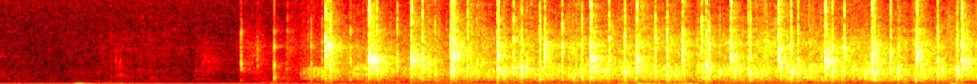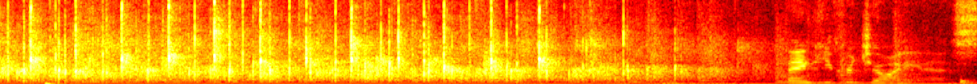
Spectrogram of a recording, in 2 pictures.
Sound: applause

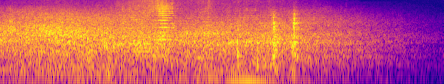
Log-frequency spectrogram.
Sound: train passing

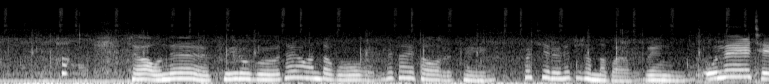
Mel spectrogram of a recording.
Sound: haha

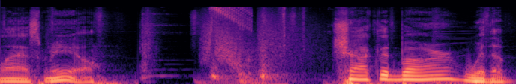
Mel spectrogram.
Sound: image whooshing

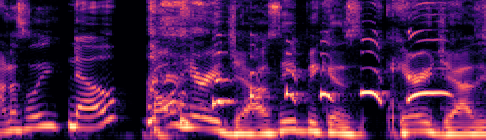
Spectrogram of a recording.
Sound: laughs

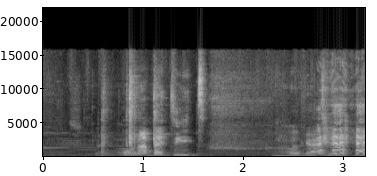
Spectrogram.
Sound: exhaling sharply; laughter

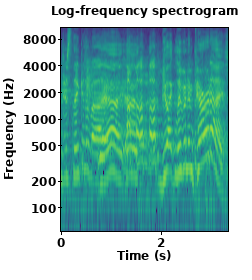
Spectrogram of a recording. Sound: laughing

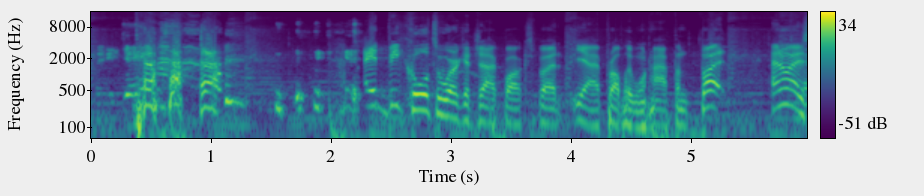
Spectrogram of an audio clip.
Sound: laughter

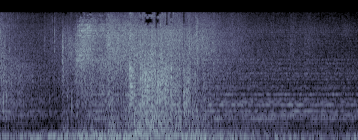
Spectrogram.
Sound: crash

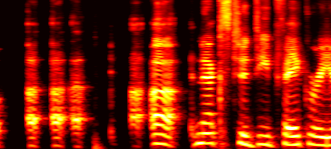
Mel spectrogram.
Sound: stammers

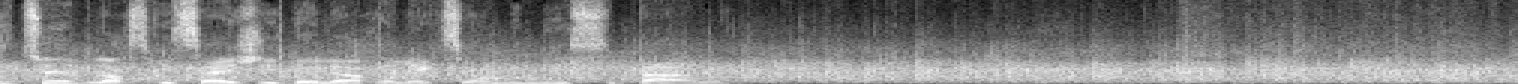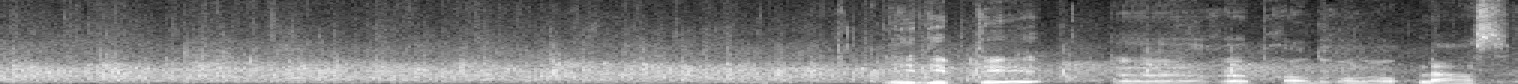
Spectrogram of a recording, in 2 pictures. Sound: applause

